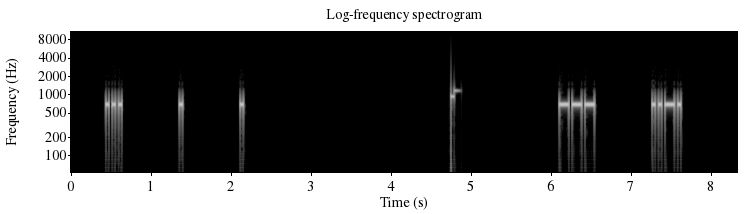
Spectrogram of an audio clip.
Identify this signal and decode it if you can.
Morse code, heard as a keyed tone, about 29 wpm, spaced as for 10 wpm, 700 Hz. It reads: SEE OF
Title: 6x Character Spacing - Top 100 Words - 30wpm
